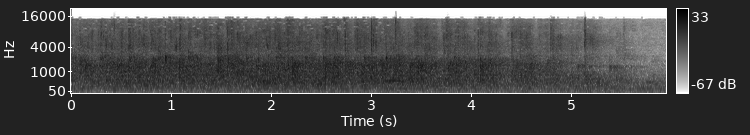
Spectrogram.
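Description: Steady applause from a banquet audience at a college baseball conference championship awards dinner, dense clapping that holds loud and even for several seconds before thinning and fading toward the end.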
